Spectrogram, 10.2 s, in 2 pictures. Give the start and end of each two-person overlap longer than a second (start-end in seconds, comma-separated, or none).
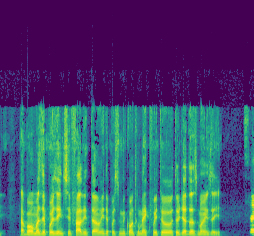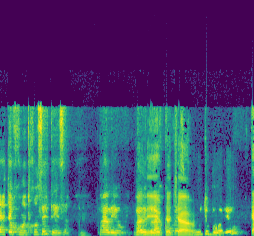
7.8-9.1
